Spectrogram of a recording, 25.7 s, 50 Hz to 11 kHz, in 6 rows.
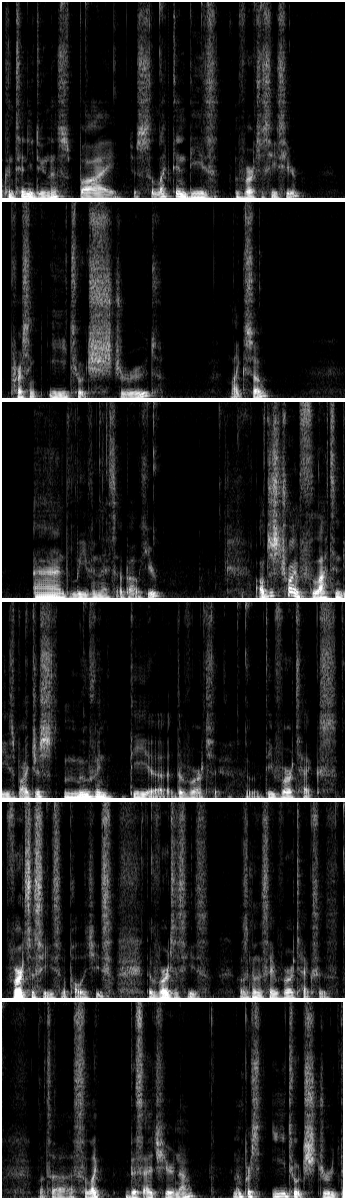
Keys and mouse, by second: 2.6 ctrl+middle click, 3.2 ctrl+click, 3.4-10.0 middle drag, 4.0 e, 10.0 click, 11.2-14.0 shift+drag, 12.4 g, 14.0-15.9 middle drag, 14.2 g, 15.9 click, 16.0-17.8 middle drag, 16.2 g, 17.8 click, 17.9-21.4 middle drag, 18.1 g, 21.0 2, 21.4 click, 21.5-25.7 middle drag, 24.1 e.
